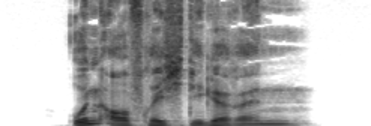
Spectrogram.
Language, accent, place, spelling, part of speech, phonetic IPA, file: German, Germany, Berlin, unaufrichtigeren, adjective, [ˈʊnʔaʊ̯fˌʁɪçtɪɡəʁən], De-unaufrichtigeren.ogg
- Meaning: inflection of unaufrichtig: 1. strong genitive masculine/neuter singular comparative degree 2. weak/mixed genitive/dative all-gender singular comparative degree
